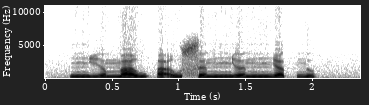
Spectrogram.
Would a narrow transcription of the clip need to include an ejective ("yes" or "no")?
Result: no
